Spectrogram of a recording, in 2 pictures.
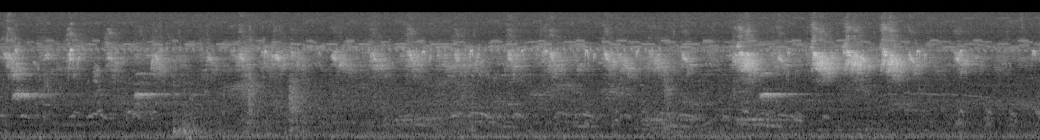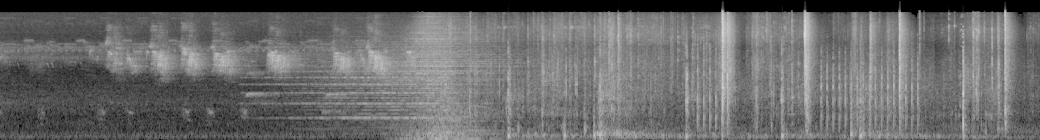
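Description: Birds chirping with short repeated calls; about two-thirds of the way through, a rumble swells and gives way to rapid gunfire with machine-gun bursts, the loudest part.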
